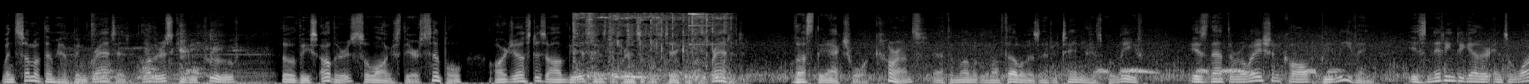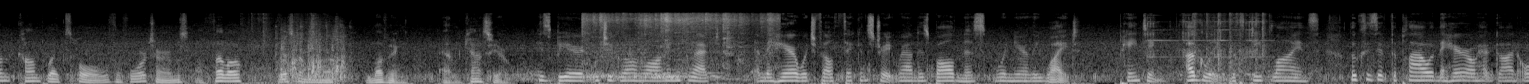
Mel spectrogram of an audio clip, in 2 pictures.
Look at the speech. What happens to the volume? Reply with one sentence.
The volume of the speech stays about the same.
